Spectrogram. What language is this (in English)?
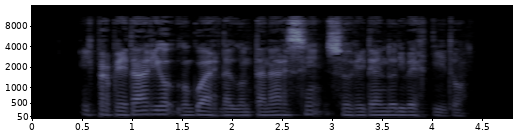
Italian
